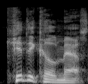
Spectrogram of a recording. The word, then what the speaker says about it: Kidical Mass: Der hat noch Werbung gemacht für Kidical Mass. Nicht Critical, sondern Kidical Mass. Betonung auf Kid.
